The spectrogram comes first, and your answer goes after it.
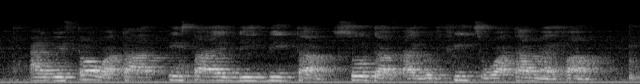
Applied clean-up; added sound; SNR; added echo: none; Mechanical fan; 15 dB; reverberation time 0.7 s.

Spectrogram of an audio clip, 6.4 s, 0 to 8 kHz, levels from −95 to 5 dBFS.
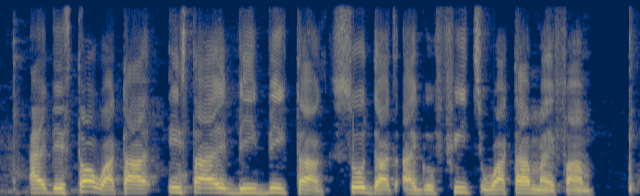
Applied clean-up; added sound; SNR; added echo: none; none; none; none.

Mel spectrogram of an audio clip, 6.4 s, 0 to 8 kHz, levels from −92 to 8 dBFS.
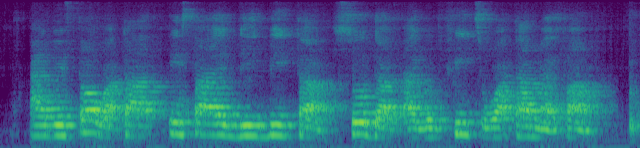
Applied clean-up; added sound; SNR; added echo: neural separator model SepFormer DNS4.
